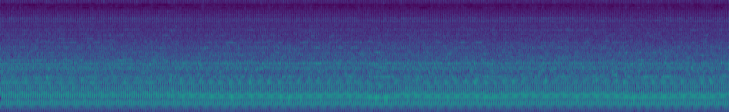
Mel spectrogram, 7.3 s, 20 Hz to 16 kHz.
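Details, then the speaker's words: Suzuki Smash 110 carbureted single-cylinder bike after idle/carburetor adjustment for a no-idle problem: smooth, even idle with a steady beat, no hunting or dying out as before; normal idle. "nah ini sudah enak ya kedengaran bunyi langsamnya itu sudah enak ya dan tidak mati-mati seperti tadi lagi ya"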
